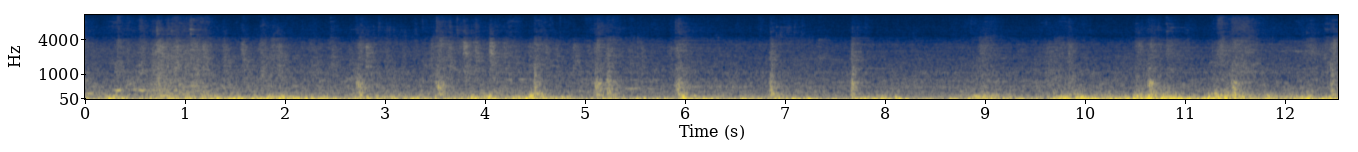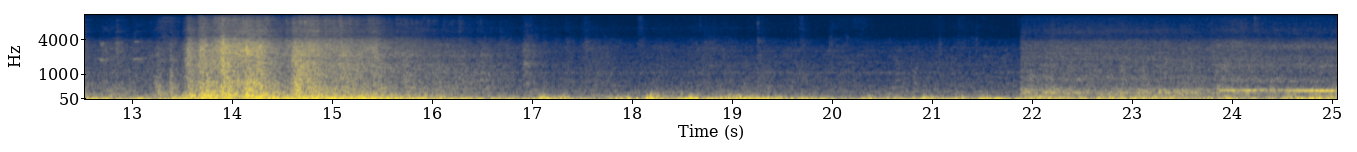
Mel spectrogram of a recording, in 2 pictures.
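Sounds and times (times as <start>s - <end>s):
train wheels clacking over rail joints: 0.2s - 8.1s, 8.8s - 17.7s.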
